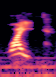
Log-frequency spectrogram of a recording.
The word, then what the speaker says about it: white: itself um I don't I don't pronounce that t as well okay so I have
